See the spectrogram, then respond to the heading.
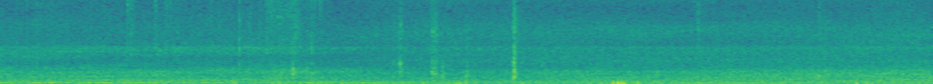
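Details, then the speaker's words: Car on a cold Michigan day, engine idling with air conditioning blowing cold; cooling fans speeding up with steady low whooshing hum and a few stray clicks; normal cooling fan operation. "okay you hear the fans's running speeding up now it is cold today here in Michigan"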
